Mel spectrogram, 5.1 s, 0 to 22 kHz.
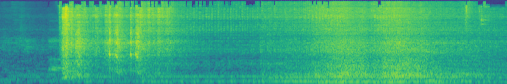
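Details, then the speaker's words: Mio M3 125 scooter (Sip 125) after replacing burnt, unevenly worn stock clutch lining and bell: engine catches, revs smoothly and eases back without grinding or judder; clutch now engaging normally. "Diba? Okay na siya."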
